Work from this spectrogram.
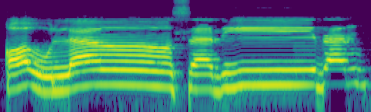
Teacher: تنوین کے بعد حرف اخفا میں سے سین آ رہا ہے. صحیح ہے. چھپا کر غنہ کریں گے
